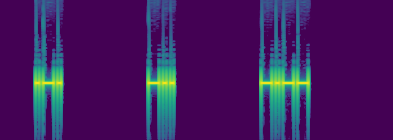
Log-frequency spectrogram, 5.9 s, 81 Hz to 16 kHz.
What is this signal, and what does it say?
Morse code, heard as a keyed tone, about 22 wpm, spaced as for 6 wpm, 700 Hz. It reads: RDY
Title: USA Call Signs - 6 Characters - 8x Character Spacing - 22wpm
